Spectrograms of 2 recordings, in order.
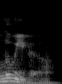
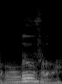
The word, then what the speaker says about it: Louisville: Louisville. That's how the it's spelled. But people go Louvo.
